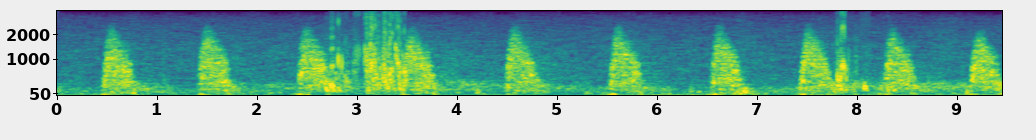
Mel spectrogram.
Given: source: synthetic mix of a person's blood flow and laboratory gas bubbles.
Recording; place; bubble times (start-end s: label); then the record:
Doppler ultrasound of blood flow; subclavian vein
2.63-3.52 s: bubbles
7.76-7.96 s: bubbles
8.03-8.13 s: bubbles
8.22-8.38 s: bubbles
From the record:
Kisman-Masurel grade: 223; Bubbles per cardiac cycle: several, 3 to 8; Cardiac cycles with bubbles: 10 to 50%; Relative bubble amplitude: loud (0.450 to 0.775); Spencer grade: 2 (many but less than half of the cardiac periods contain bubble signals, singularly or in groups); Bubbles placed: anywhere in the cardiac cycle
